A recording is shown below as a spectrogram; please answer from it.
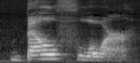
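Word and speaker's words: Balfour: for these words like belfor b-a-l-f-o-u-r is supposed to be pronounced bell floor bell floor where's that l coming from like and i'm not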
